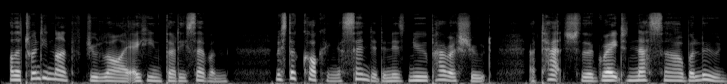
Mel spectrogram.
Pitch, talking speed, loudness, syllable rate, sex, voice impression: 180 Hz, 180 wpm, -21 LUFS, 5.9 syllables/s, female, feminine, adult-like, slightly cool, calm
